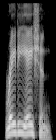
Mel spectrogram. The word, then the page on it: radiation: rèidiéiʃən; レィディエイション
